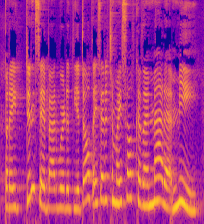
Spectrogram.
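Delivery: a hint of a little girl pouring out her story; upset little girl. Little girl tells her side.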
